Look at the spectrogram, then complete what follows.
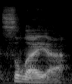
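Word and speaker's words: Xelaya: officer back to planet Celaya the planet named for Mount seleya they only they spell it with an X instead of an S but they still pronounce it Celaya I want to say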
